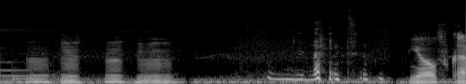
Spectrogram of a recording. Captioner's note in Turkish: kahkaha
